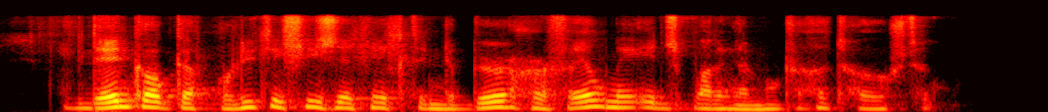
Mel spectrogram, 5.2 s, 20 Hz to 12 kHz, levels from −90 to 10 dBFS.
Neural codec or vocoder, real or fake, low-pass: codec, 16 kHz, 0.8 kbps, ZipCodec; fake; 7.2 kHz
